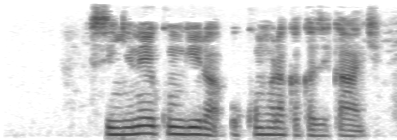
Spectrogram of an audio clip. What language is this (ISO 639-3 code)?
kin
